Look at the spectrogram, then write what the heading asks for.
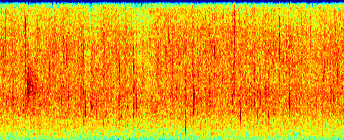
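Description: Steady rain falls throughout, a dense, even hiss with scattered drops pattering on a surface. The sound is soft and constant with no voices or other noises.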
